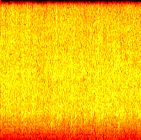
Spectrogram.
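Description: Pork chops sizzle in hot coconut oil, a steady dense hiss of searing meat with no gaps, fairly loud and close, no voices.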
